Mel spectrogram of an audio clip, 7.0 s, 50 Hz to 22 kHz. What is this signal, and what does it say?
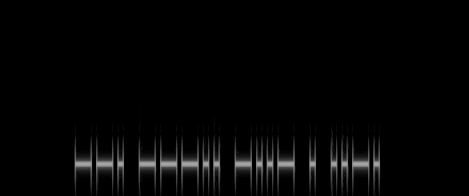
Morse code, heard as a keyed tone, about 16 wpm, 700 Hz. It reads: G8XEF
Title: DXCC-100 Call Signs - 5 Characters - Repeated 2x - 15wpm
